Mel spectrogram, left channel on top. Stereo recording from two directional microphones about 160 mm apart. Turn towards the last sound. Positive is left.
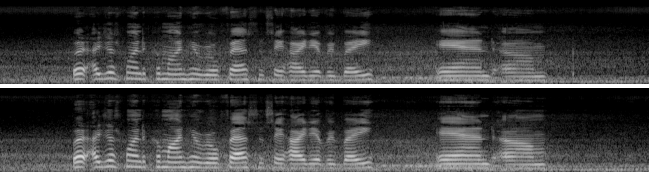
turn(degrees=20)  # may be behind; listen again after turning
